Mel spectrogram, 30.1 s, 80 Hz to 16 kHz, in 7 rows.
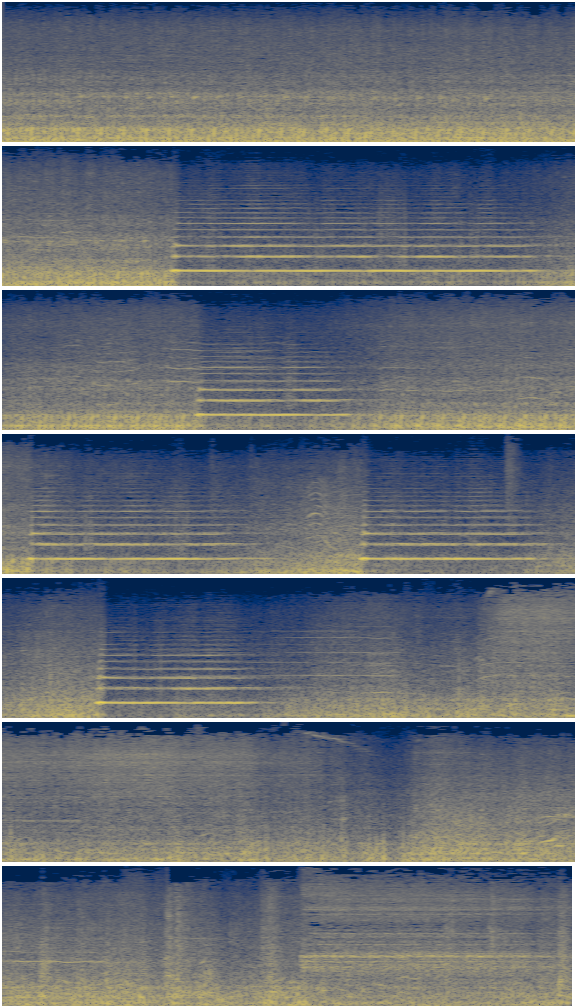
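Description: GE U15C diesel locomotive heard from its cab: the engine running, then five blasts of the horn on one steady pitch, the first long and the next four shorter. After the horn the engine and wheel clatter on the track carry on.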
